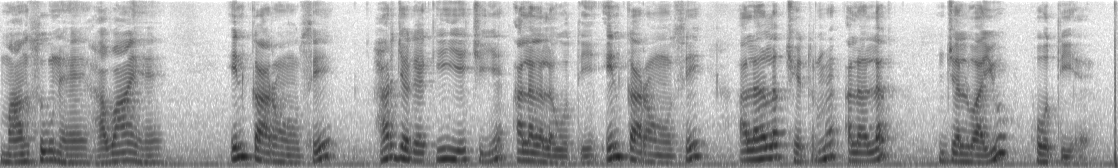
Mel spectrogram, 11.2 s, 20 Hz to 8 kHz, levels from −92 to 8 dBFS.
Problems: constant background noise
